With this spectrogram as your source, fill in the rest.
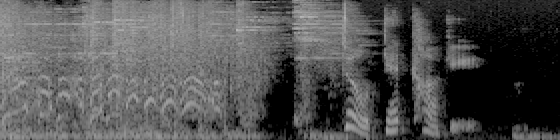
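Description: Game spell effects whoosh and clash in a fight.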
